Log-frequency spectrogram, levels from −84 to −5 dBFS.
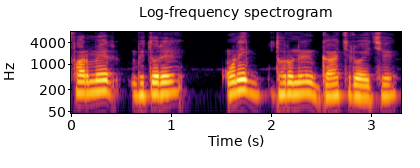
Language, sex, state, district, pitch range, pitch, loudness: Bengali, male, Tripura, West Tripura, 150-170 Hz, 160 Hz, -16 LUFS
